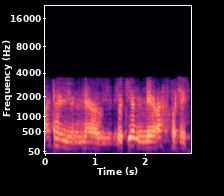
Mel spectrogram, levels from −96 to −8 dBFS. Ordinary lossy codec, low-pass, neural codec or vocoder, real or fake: MP3, 32 kbps; 3.6 kHz; codec, 16 kHz in and 24 kHz out, 0.6 kbps, FireRedTTS-2 codec; fake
